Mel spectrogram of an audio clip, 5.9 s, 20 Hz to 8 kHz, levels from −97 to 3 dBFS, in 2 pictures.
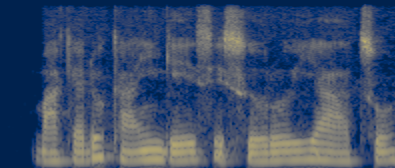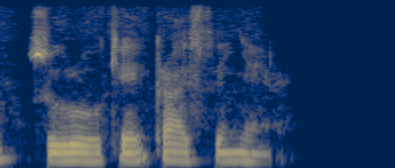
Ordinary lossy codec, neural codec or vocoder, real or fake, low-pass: none; none; real; 7.2 kHz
